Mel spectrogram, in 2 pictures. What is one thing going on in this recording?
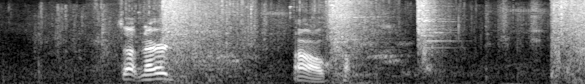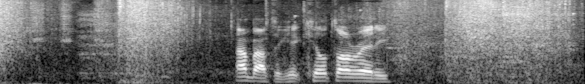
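Blades swish and clash in a fight.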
